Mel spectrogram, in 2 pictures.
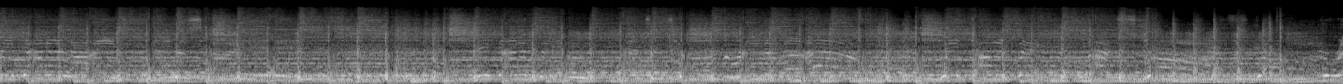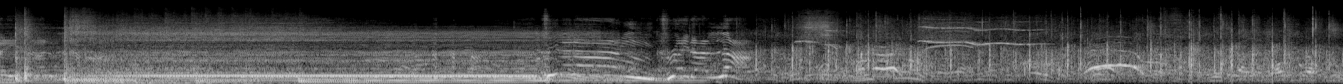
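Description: Live rock band with electric guitar, bass guitar and drum kit playing the close of a song: the full band plays for about half the time, then a chord is held and rings out for several seconds before breaking off about three-quarters of the way through, after which voices take over.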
